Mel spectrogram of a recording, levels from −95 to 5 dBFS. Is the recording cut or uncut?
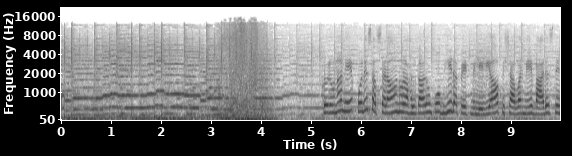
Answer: uncut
